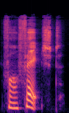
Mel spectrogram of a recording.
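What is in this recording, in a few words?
"far fetched", British English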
